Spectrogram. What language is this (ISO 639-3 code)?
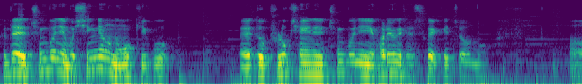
kor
